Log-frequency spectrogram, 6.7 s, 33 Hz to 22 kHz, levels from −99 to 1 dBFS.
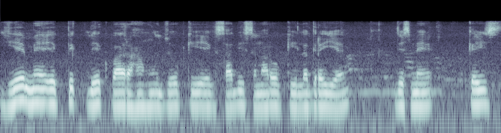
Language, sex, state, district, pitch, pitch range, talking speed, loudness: Hindi, male, Rajasthan, Bikaner, 125 Hz, 120-135 Hz, 180 wpm, -15 LUFS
